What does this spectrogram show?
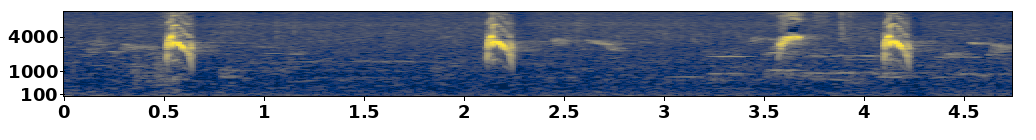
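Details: Red-whiskered bulbul worked up by a female; loud, sharp downslurred whistles repeat about every one and a half seconds, with a softer note before the last one.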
